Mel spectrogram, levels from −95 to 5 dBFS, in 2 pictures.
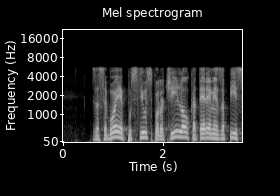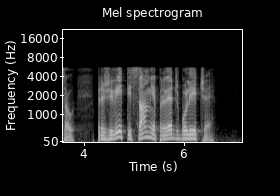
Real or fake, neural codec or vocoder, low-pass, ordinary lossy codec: real; none; 5.4 kHz; none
